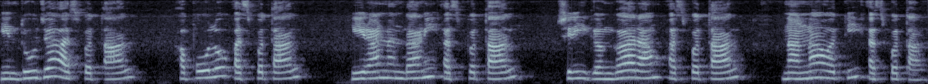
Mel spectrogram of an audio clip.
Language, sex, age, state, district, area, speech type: Sindhi, female, 45-60, Maharashtra, Thane, urban, spontaneous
